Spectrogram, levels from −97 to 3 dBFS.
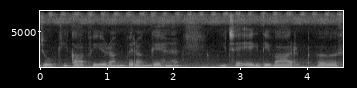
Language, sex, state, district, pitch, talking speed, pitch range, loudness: Hindi, female, Bihar, Sitamarhi, 220 Hz, 130 wpm, 215-225 Hz, -40 LUFS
